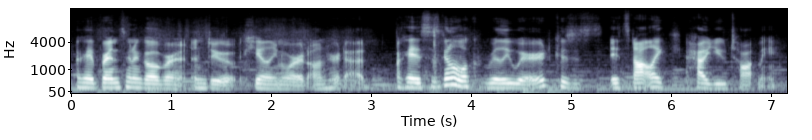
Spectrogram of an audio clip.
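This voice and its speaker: A woman's voice: deep voice, fairly quick, hardly any pauses. A woman chatting casually in character as a player in a tabletop game. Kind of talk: casual role-play chat. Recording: music bed under the voice. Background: background music.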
